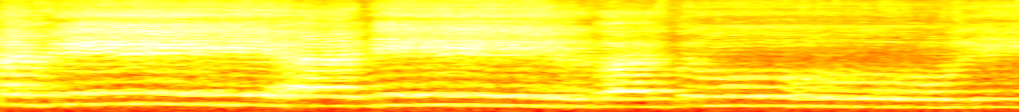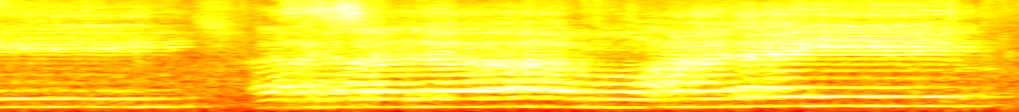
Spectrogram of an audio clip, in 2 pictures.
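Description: A group of women chanting a devotional text together in unison, in long sustained phrases. There is a brief pause for breath about six seconds in.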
